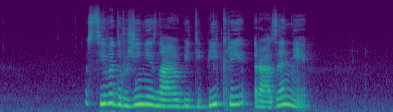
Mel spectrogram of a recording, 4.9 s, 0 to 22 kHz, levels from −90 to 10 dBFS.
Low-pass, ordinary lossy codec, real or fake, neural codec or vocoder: 19.8 kHz; none; real; none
